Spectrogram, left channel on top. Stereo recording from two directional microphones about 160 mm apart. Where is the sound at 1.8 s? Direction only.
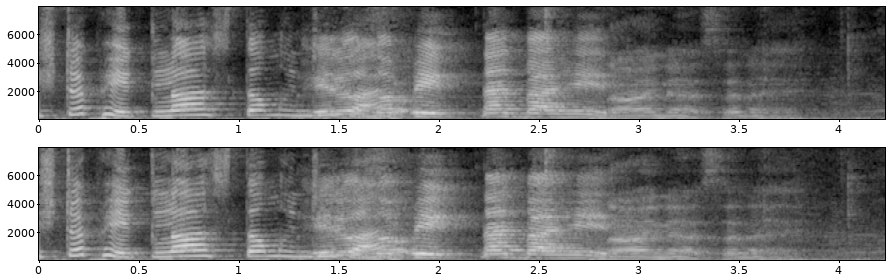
40° left (ahead or behind).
